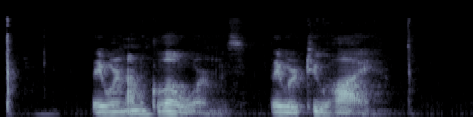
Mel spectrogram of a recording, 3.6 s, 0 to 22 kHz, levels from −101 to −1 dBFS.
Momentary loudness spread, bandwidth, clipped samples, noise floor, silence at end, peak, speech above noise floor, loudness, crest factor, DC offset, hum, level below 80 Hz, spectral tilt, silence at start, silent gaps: 12 LU; 11 kHz; under 0.1%; -74 dBFS; 0.75 s; -18 dBFS; 38 dB; -37 LUFS; 20 dB; under 0.1%; none; -70 dBFS; -7 dB/octave; 0.05 s; none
